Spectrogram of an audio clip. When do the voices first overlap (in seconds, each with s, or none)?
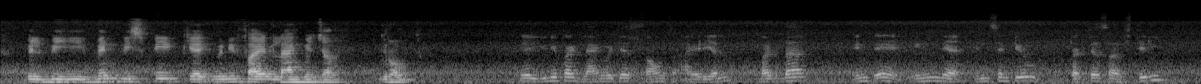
none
